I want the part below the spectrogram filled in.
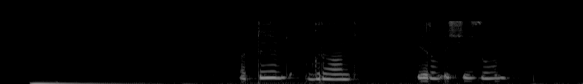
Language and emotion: Russian, sad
